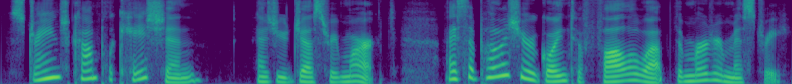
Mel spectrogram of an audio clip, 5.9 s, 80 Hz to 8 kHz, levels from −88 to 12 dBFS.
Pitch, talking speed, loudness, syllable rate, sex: 215 Hz, 170 wpm, -18 LUFS, 5.9 syllables/s, female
